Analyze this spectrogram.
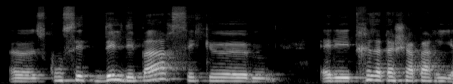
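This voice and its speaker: A woman's fairly low voice with a dark, mellow tone and lively intonation. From France. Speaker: author. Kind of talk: interview. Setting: live stream.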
